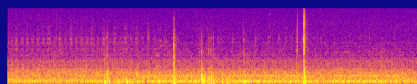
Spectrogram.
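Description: Car engine running steadily at low speed on a rough dirt track, with a few sharp knocks as the car jolts along, the loudest one late on.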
